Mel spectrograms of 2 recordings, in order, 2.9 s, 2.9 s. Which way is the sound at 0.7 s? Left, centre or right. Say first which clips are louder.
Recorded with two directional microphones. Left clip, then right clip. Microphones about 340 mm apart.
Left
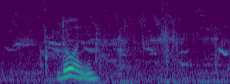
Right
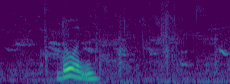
Right 5 dB; right.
